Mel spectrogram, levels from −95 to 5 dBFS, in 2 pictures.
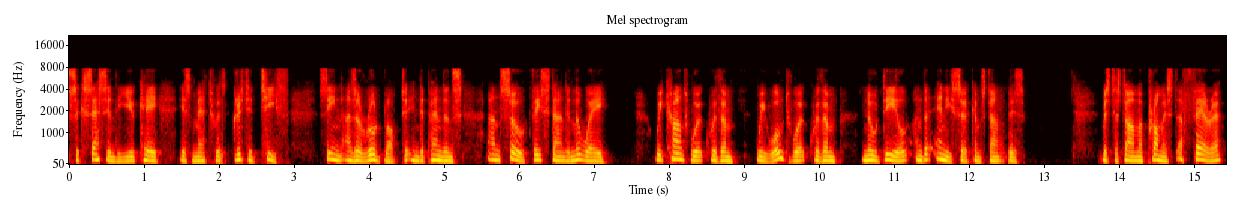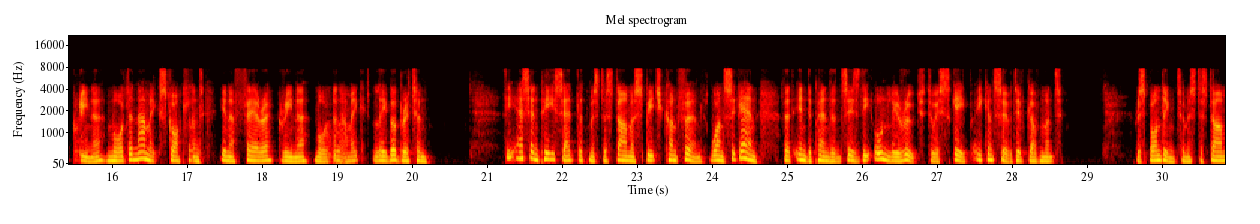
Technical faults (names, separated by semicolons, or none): Speex codec; VoIP packet loss concealed by the speech codec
